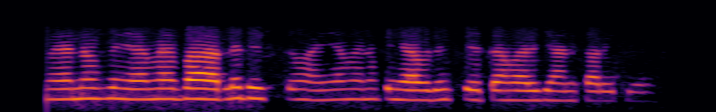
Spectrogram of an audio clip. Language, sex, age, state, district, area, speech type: Punjabi, female, 45-60, Punjab, Mohali, rural, conversation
